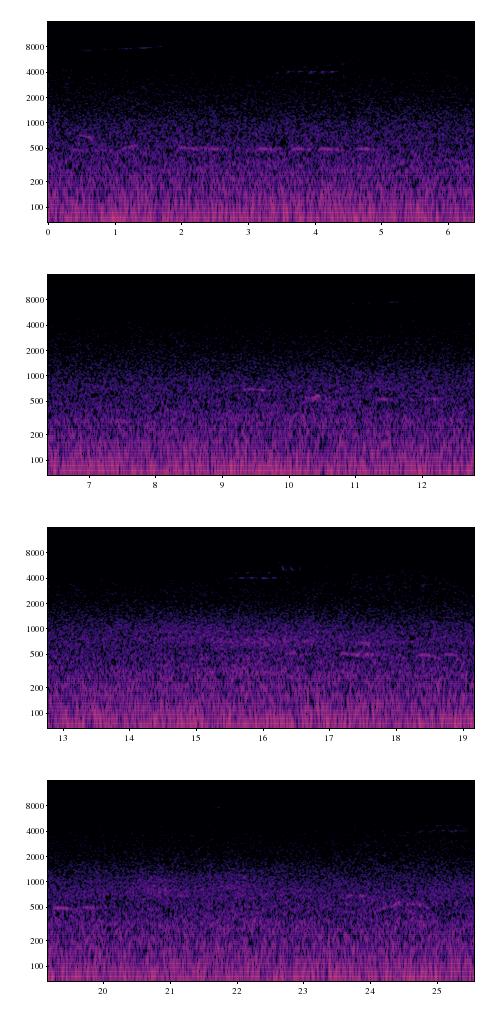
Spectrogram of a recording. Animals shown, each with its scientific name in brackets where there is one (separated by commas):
Ovenbird (Seiurus aurocapilla), Golden-crowned Kinglet (Regulus satrapa), Yellow-rumped Warbler (Setophaga coronata)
